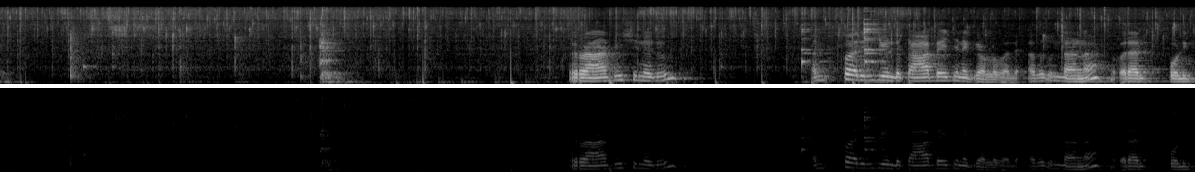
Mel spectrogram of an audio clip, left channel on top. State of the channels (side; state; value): right; quieter; 31.3 dB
